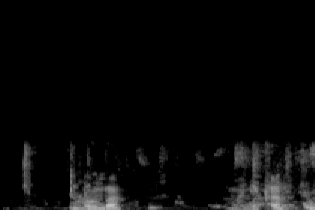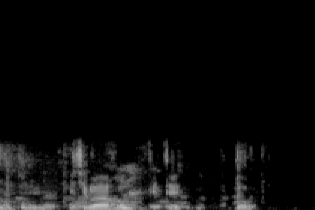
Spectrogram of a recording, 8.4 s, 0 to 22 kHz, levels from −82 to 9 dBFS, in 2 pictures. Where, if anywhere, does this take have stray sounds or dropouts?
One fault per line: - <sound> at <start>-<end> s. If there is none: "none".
none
